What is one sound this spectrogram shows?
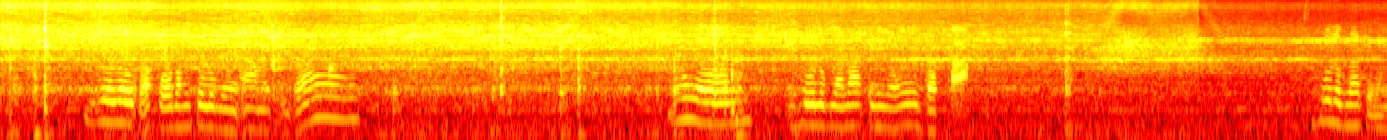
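A wooden spoon scrapes and stirs against a metal pot.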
